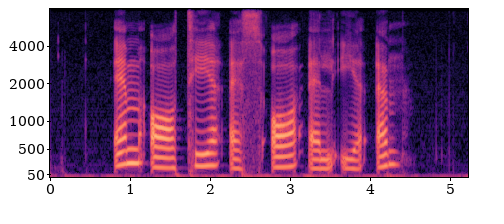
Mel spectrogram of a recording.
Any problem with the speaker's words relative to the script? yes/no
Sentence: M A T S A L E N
no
